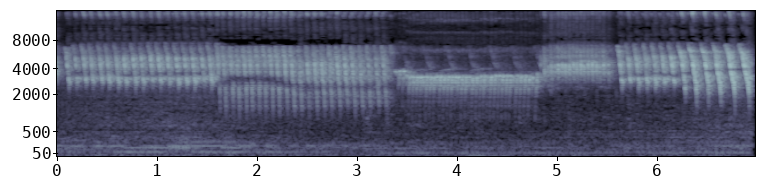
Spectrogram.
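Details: Song of a Belgian canary used for contest training: dense high metallic trills, a dip into a softer rolling tour, a held buzzy strophe, then fast repeated pulsed notes at full volume.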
